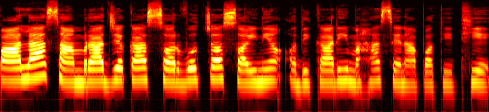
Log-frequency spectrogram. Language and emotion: Nepali, neutral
